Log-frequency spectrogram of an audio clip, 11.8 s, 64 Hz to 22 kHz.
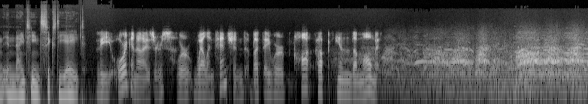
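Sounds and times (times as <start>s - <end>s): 
speech: 0.0s - 8.1s, 9.5s - 11.7s
large protest crowd chanting a rhythmic slogan in unison: 7.6s - 11.7s.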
